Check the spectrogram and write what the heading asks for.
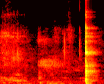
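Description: Dishes being handled and shifted on a wooden tray, soft at first, then one sharp clink of crockery near the end.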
